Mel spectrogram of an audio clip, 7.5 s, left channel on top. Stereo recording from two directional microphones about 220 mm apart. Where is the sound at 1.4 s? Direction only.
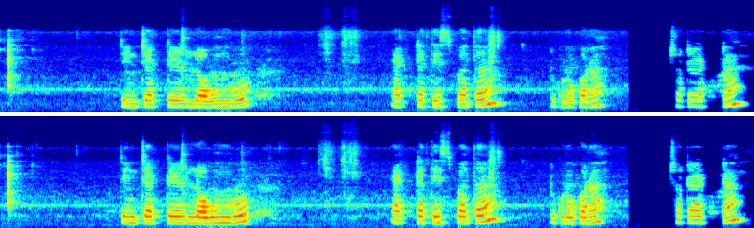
10° right (ahead or behind).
